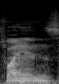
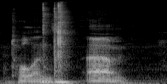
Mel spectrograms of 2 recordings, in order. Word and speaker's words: tollens: I've heard it pronounced toyens. I don't know why. My professor called it modus tollens.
